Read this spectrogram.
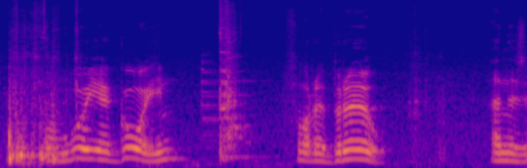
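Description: A metal pan clinks as it is set down on a scale.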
